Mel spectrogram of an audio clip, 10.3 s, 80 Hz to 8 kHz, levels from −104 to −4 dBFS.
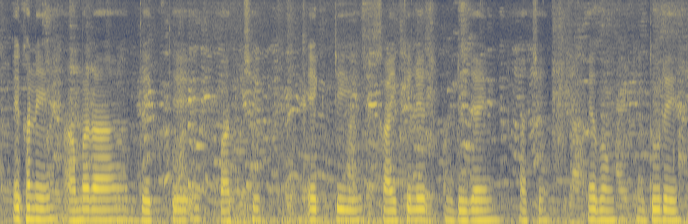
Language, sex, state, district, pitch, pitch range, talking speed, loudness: Bengali, male, West Bengal, Malda, 135 Hz, 130-140 Hz, 65 wpm, -18 LUFS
